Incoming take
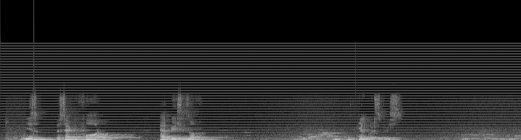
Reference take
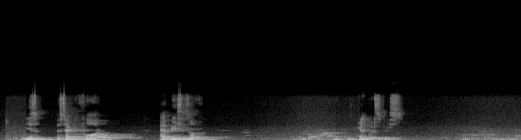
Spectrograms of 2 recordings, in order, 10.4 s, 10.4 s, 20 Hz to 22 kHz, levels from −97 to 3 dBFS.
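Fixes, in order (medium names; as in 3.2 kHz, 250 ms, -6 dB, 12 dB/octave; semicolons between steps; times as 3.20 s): de-hum 411.3 Hz, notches 37; interpolate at 0.66/7.10 s, 11 ms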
